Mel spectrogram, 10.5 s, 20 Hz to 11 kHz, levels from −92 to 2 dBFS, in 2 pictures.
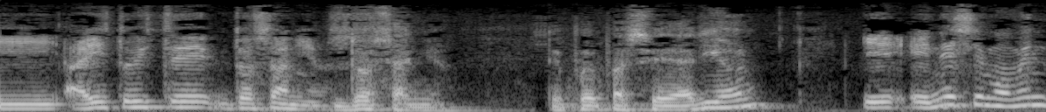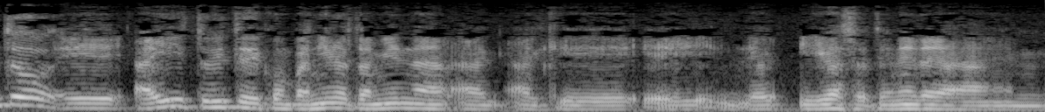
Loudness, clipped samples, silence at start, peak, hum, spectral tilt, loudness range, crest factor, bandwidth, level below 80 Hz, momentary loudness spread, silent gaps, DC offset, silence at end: -23 LUFS; under 0.1%; 0 s; -8 dBFS; none; -5.5 dB/octave; 2 LU; 16 dB; 9.8 kHz; -48 dBFS; 8 LU; none; under 0.1%; 0 s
